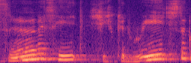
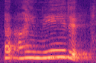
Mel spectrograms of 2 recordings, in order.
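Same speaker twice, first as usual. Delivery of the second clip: pleading; 9 semitones higher than usual. A narrator's reading. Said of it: "pleaded Figgy".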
